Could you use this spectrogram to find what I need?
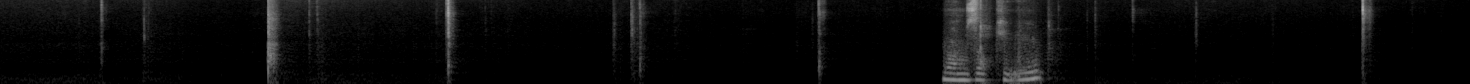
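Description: Playing cards are laid down one by one with soft taps and slaps.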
